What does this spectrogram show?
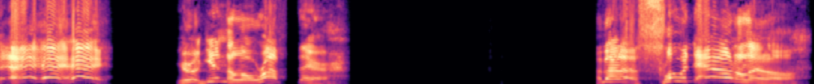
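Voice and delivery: coaxing, begging, pleading tone. Acting out the clay asking the potter to slow down: voicing the clay pleading with the potter. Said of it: "Imagine the clay going".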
